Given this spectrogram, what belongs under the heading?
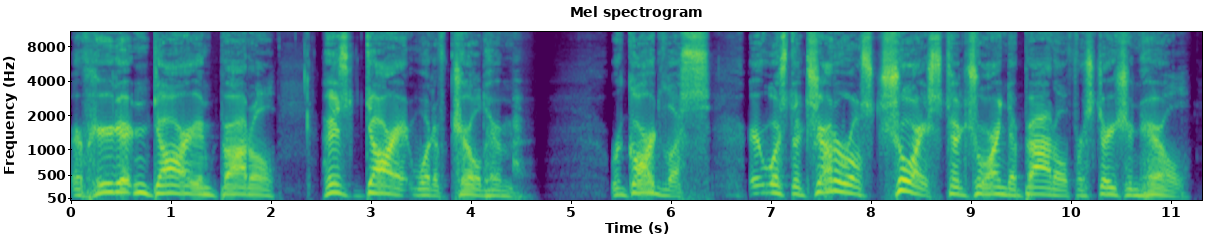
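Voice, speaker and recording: Haughty, scornful convict played by a man, extremely gravelly, slow and formal, for a wasteland audio drama. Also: mid-range voice, fairly bright tone, no echo, studio quality, exaggerated voice. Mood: scornful, blunt. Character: stern, haughty male prisoner, proud and scornful. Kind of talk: post-apocalyptic audio drama acting.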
